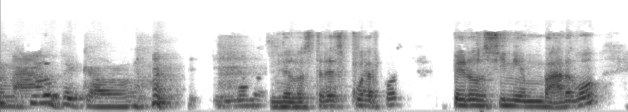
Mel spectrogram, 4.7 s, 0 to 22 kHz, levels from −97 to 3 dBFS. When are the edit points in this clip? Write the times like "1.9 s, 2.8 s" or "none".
2.0 s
